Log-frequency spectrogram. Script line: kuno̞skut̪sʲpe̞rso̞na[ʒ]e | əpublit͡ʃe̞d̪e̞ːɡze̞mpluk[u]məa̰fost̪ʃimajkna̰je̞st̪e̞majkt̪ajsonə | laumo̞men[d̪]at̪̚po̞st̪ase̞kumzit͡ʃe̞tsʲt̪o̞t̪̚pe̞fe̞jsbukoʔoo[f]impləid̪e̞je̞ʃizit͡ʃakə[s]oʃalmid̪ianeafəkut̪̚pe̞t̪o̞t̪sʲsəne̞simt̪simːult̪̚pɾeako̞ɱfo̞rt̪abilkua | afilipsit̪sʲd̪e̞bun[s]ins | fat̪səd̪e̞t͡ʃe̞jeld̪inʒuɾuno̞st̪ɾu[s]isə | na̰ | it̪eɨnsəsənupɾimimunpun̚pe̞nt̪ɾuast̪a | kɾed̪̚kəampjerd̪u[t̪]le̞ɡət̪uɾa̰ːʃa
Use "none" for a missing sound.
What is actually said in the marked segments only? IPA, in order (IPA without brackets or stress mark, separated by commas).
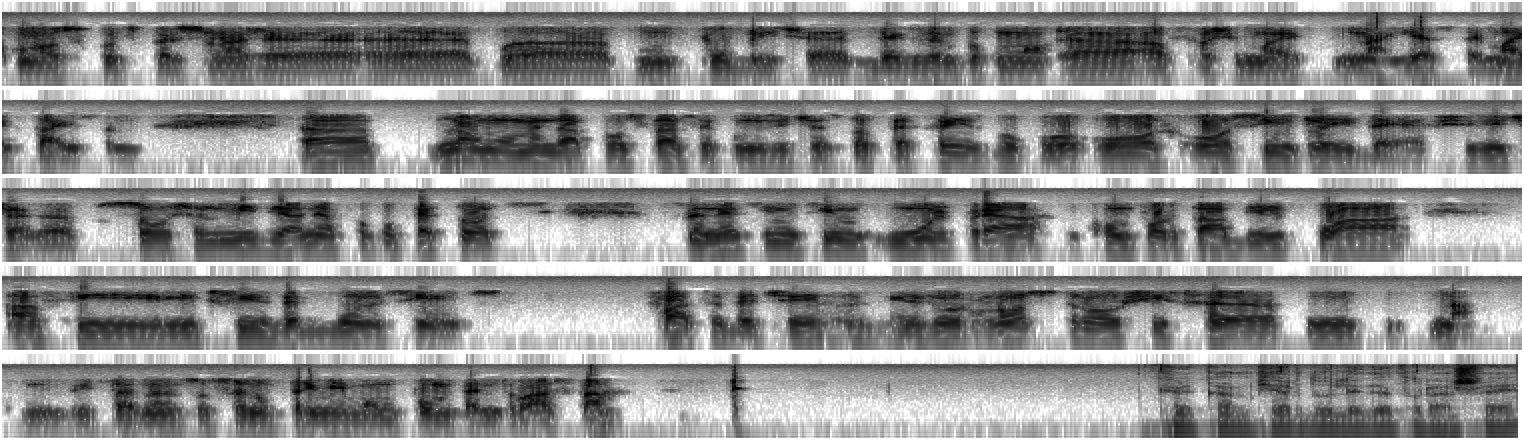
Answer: ʒ, u, d̪, s, s, s, ʃ, t̪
